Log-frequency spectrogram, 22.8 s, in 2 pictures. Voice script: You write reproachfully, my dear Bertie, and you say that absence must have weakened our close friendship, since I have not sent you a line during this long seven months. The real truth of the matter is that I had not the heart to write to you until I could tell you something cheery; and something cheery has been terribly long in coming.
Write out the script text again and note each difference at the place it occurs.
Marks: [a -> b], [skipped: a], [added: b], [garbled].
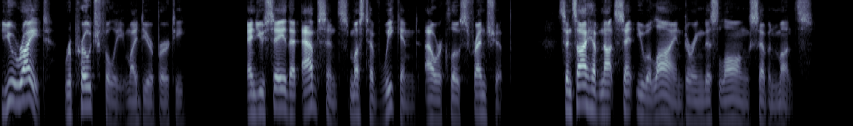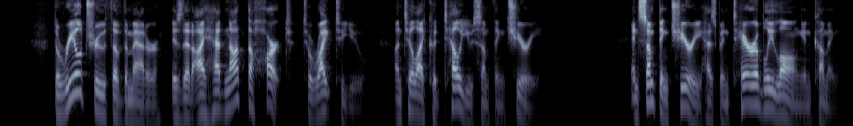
You write reproachfully, my dear Bertie, and you say that absence must have weakened our close friendship, since I have not sent you a line during this long seven months. The real truth of the matter is that I had not the heart to write to you until I could tell you something cheery; and something cheery has been terribly long in coming.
